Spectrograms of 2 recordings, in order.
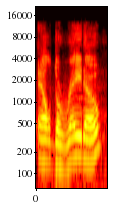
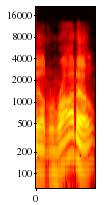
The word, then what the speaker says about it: El Dorado: will, of the South Arkansas Lady Stars from El Dorado, Arkansas, as I got the confirmation that is how it's said there in Arkansas. I know in other places of the world it's called El Dorado, but not in Arkansas, apparently.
